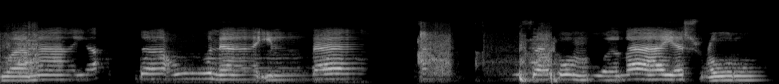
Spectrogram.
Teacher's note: kho di situ dia harus tebal ya ya. Wama bukan yah, kalau yah jadi tipis ya.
